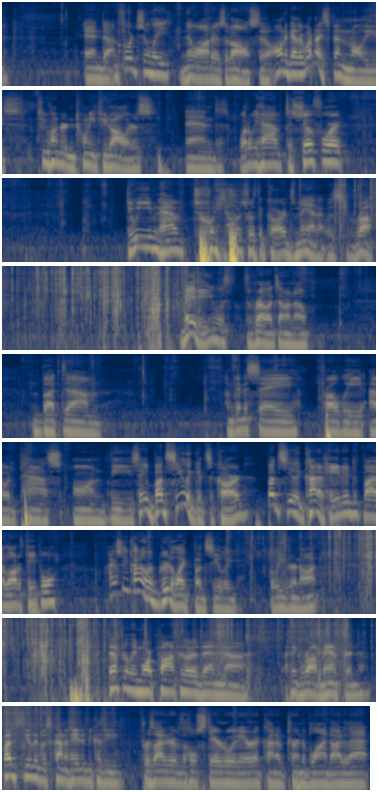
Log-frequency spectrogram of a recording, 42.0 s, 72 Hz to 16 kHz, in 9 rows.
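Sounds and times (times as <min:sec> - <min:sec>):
foil wrapper crinkling: 0:12.3 - 0:16.7, 0:30.7 - 0:38.9.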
